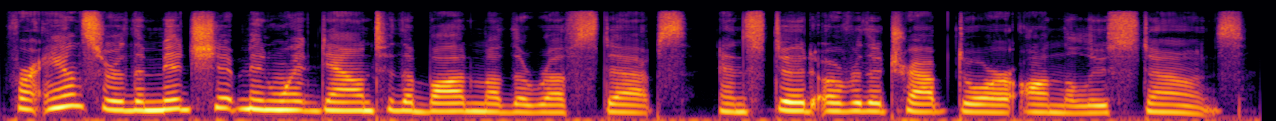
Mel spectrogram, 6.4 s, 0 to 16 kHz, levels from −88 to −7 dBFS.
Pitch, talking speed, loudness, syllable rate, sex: 220 Hz, 215 wpm, -17 LUFS, 5.0 syllables/s, female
